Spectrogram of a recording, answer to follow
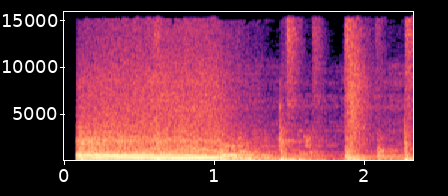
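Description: Rock band playing in a small rehearsal room: a held electric guitar chord through an amp rings, then fades after about a second, with a few drum hits.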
